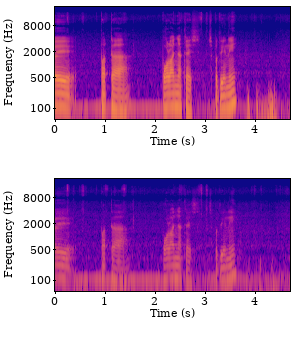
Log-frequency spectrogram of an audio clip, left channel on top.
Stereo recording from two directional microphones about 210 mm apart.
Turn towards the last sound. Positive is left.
turn(degrees=40)  # may be behind; listen again after turning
